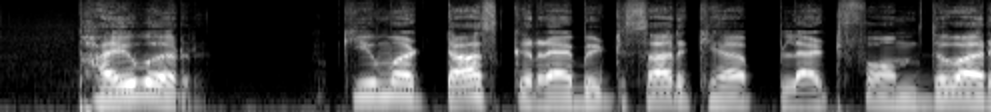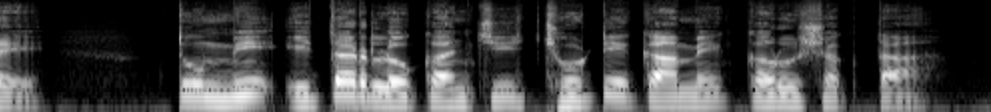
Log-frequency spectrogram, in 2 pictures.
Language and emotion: Marathi, neutral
